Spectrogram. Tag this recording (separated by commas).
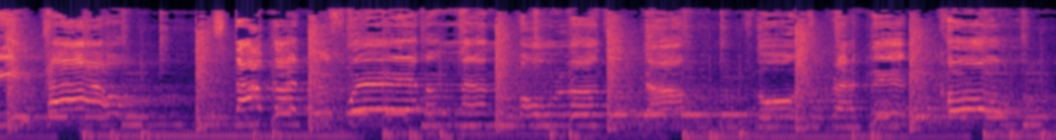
Music, Independent music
